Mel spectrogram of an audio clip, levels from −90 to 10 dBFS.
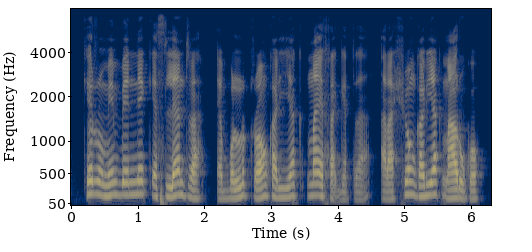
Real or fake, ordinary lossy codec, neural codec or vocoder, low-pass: real; none; none; 7.2 kHz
